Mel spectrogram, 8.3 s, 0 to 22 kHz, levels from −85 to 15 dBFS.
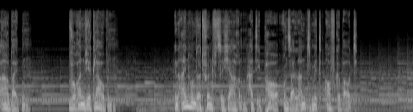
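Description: Listening closely, nothing in the audio stood out as a technical problem.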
